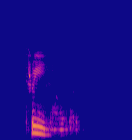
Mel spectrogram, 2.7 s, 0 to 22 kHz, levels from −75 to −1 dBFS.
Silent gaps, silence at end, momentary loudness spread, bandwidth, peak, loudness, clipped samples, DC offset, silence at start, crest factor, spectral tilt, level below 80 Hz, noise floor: none; 1.25 s; 19 LU; 5.4 kHz; -14 dBFS; -29 LUFS; under 0.1%; under 0.1%; 0.55 s; 20 dB; -5.5 dB/octave; -86 dBFS; -84 dBFS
